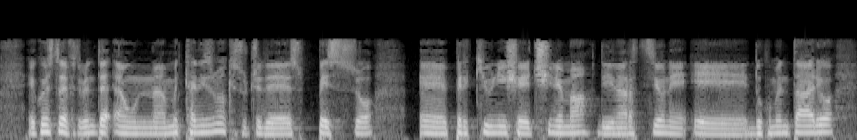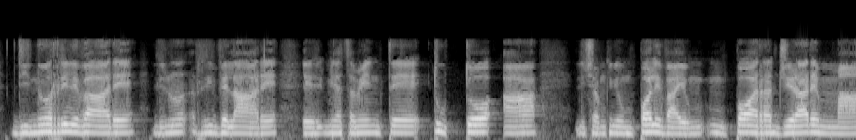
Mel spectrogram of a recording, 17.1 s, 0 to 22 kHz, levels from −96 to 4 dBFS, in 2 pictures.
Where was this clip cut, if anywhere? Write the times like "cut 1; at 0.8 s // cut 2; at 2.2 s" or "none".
cut 1; at 11.6 s // cut 2; at 12.9 s // cut 3; at 14.6 s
